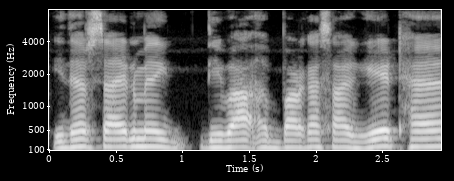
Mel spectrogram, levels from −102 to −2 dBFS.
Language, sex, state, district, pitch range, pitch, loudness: Hindi, male, Jharkhand, Palamu, 145-160 Hz, 155 Hz, -15 LUFS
